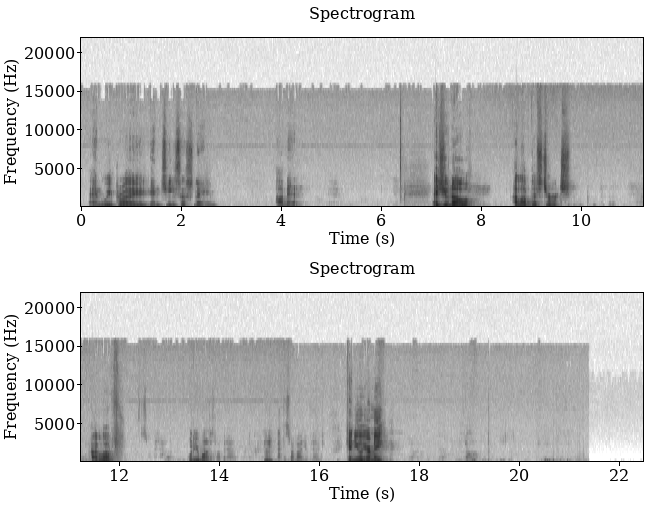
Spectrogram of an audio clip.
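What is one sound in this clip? An elderly man speaks calmly into a microphone, with pauses.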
